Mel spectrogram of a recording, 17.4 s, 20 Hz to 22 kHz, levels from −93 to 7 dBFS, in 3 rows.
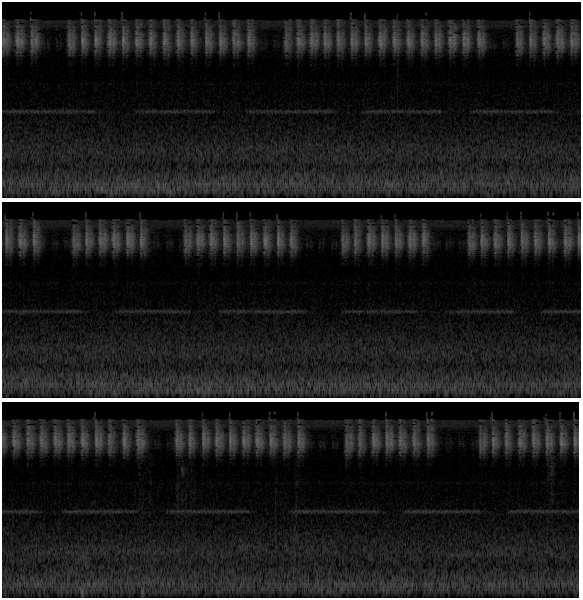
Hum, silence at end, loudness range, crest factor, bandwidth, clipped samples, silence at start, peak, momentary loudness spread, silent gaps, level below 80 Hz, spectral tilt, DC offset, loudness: none; 0 s; 1 LU; 22 dB; 17.5 kHz; under 0.1%; 0 s; -30 dBFS; 6 LU; none; -86 dBFS; -1.5 dB/octave; under 0.1%; -48 LUFS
